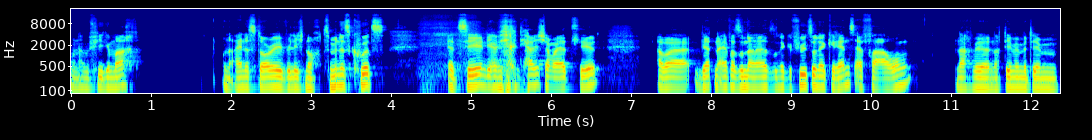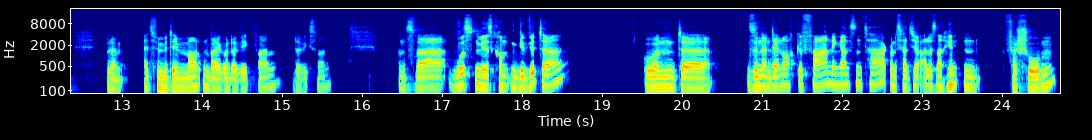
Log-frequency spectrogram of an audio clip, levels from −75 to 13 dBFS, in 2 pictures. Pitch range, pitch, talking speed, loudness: 120-140 Hz, 125 Hz, 180 wpm, -19 LUFS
